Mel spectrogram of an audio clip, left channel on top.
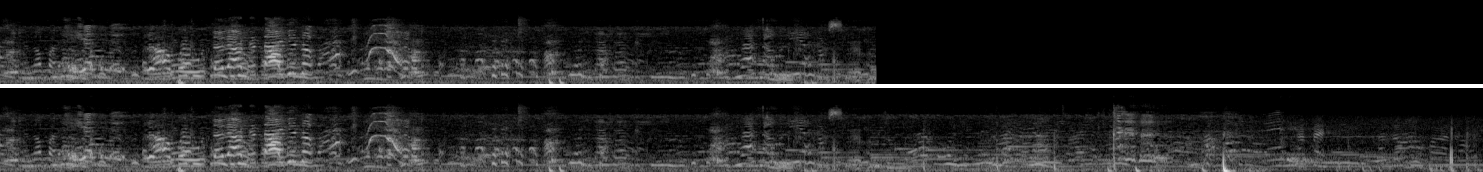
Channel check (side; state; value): left; drops out; at 8.8 s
